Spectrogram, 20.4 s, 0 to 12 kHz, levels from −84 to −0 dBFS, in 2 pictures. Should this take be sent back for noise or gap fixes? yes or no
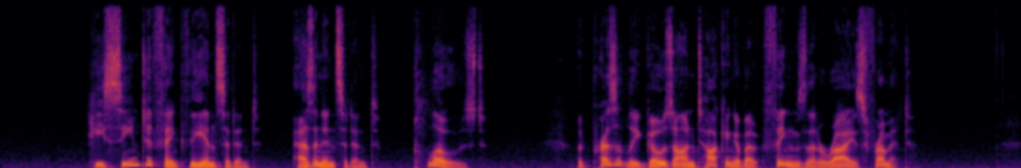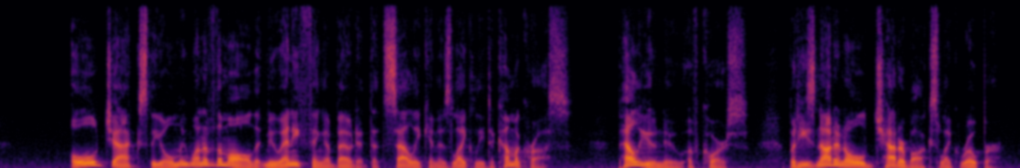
no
